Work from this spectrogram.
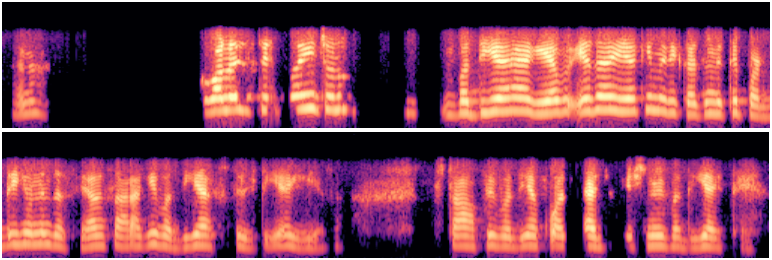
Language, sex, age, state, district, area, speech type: Punjabi, female, 30-45, Punjab, Gurdaspur, rural, conversation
